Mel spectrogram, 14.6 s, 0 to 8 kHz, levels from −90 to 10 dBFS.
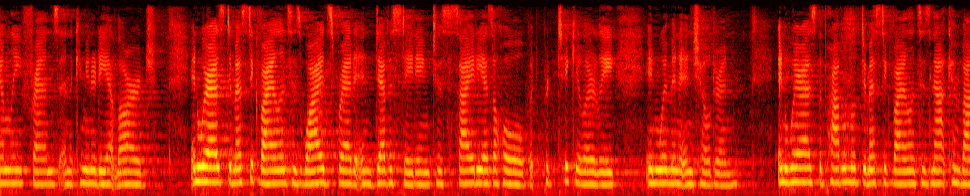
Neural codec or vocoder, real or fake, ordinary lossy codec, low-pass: none; real; AAC, 48 kbps; 7.2 kHz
